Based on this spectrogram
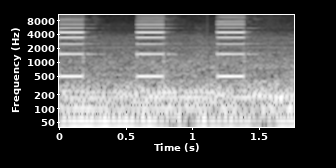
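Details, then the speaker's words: Dell Inspiron 5520 (LA-141P Rev 1.0) laptop at power-on: steady evenly spaced high beeps forming a five-beep POST code, usually an RTC/CMOS battery area fault; CMOS battery and RTC area to be checked. "दोस्तों, आमतौर पर 5 beep की त्रुटि है, यह rtc area है।"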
